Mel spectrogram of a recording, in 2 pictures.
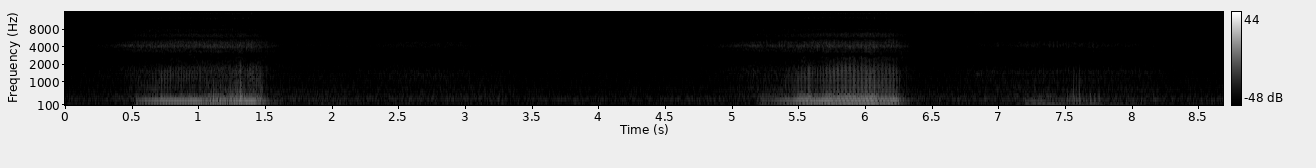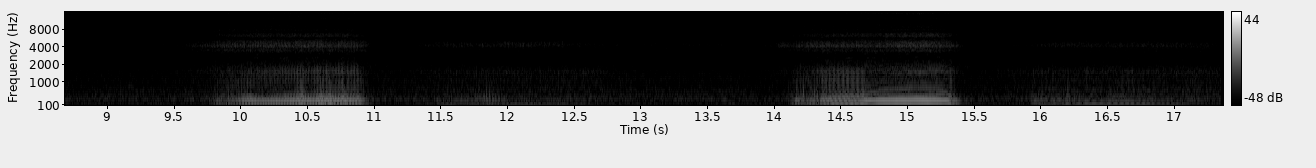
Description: is snoring in his brothers ear.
